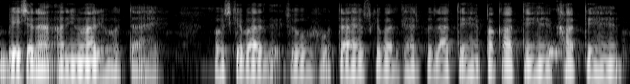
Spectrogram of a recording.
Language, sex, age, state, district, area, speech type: Hindi, male, 45-60, Uttar Pradesh, Jaunpur, rural, spontaneous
